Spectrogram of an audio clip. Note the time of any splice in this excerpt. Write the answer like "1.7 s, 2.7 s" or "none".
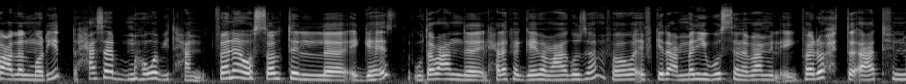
2.0 s, 7.9 s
